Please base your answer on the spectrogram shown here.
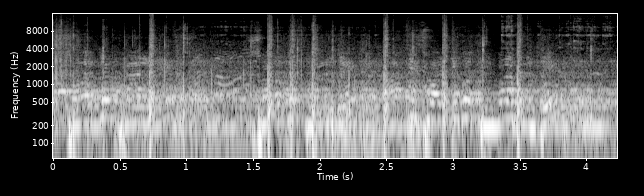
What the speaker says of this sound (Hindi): आतिशबाजी को धीमा कर दे।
